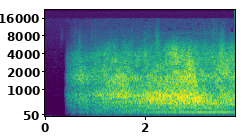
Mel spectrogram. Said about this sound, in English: A new commuter air service has landed in Wrangell, offering a daily loop connecting the community to Sitka and Petersburg. KSTK's Sage Smiley watched the first plane touch down and has this report.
